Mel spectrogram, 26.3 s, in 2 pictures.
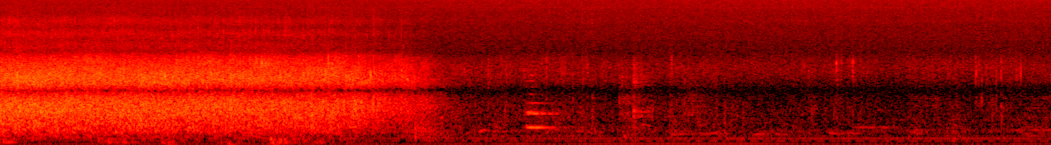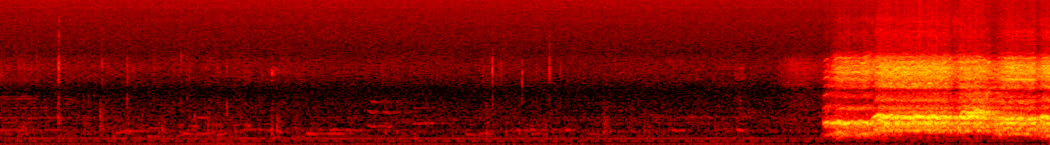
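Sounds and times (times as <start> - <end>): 
symphonic choir: 23.4 - 26.2.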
